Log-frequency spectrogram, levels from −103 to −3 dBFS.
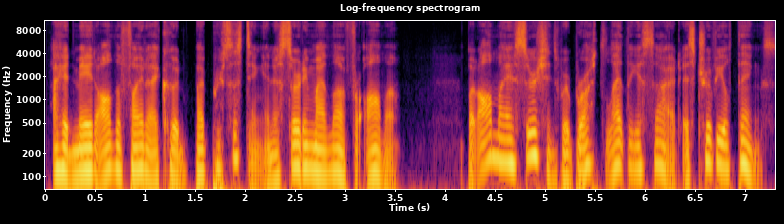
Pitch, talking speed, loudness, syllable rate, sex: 120 Hz, 220 wpm, -20 LUFS, 6.2 syllables/s, male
